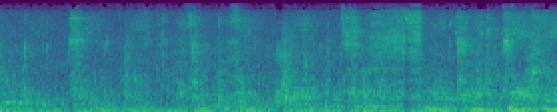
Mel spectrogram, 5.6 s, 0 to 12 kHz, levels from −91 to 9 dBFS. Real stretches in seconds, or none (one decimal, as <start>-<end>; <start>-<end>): 0.0-5.6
